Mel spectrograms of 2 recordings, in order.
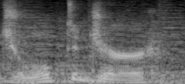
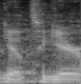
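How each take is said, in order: First: The name is said with a deliberately odd pronunciation. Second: The name is said with its usual pronunciation.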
